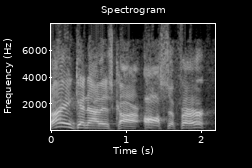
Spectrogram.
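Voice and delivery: put-on high, lightly slurred drunk voice; a hint of a stubborn drunk; defiant drunk driver. Stopped driver refuses the cop, lightly slurred. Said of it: "much like the first guy".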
